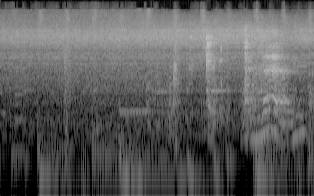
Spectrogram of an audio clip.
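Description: Egg being scrambled in a hot pan for traditional fried rice, sizzling steadily while a utensil stirs and scrapes against the pan in short strokes, close and fairly loud.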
